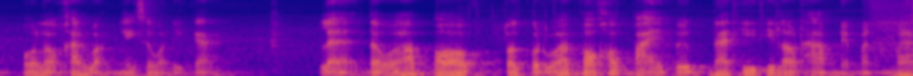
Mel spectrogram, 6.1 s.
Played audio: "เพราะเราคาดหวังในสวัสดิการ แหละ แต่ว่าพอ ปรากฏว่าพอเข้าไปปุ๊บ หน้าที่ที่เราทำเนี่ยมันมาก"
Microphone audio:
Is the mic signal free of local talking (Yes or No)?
Yes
